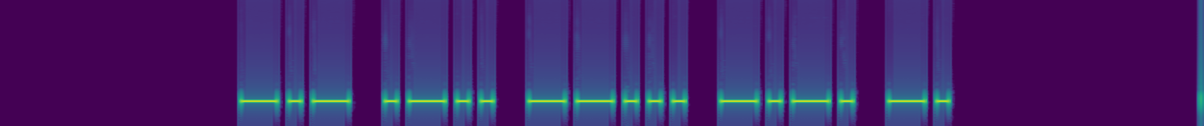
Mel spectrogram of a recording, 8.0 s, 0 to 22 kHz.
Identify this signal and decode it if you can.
Morse code, heard as a keyed tone, about 15 wpm, 700 Hz. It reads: KL7CN
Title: USA Call Signs - 5 Characters - Repeated 2x - 15wpm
